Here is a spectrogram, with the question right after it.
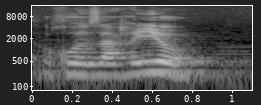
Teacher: la acentuación, el acento tónico, va sobre la última vocal. No pronuncio Rosario, sino que pronuncio Rosario, con esa R de la garganta.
